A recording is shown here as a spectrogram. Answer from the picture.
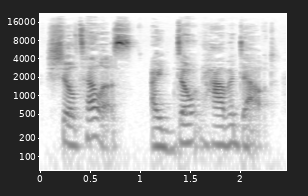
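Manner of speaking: plain reading voice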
